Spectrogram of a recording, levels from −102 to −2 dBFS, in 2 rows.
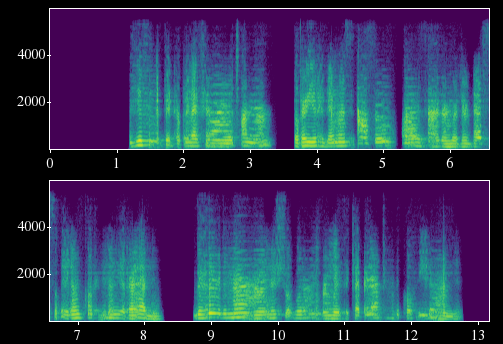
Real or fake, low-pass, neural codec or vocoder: fake; 5.4 kHz; codec, 44.1 kHz, 0.9 kbps, DAC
